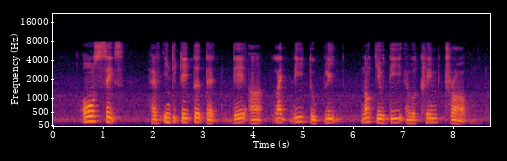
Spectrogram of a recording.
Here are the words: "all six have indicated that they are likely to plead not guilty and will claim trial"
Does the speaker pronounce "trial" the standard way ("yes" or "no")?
no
